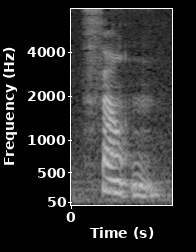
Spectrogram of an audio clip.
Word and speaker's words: fountain: In this word, it is followed by a schwa and an N sound. Therefore, it is pronounced as a stop. Fountain.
